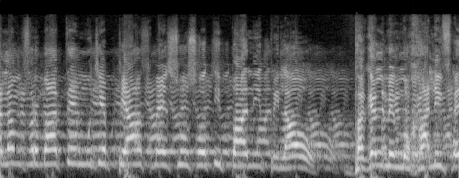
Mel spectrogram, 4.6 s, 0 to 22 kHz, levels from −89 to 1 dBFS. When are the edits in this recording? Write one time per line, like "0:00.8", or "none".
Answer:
0:03.3

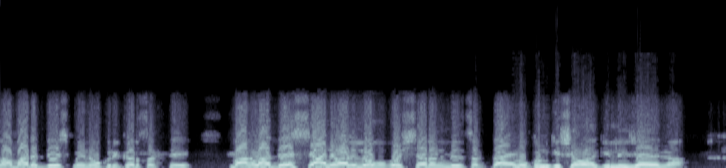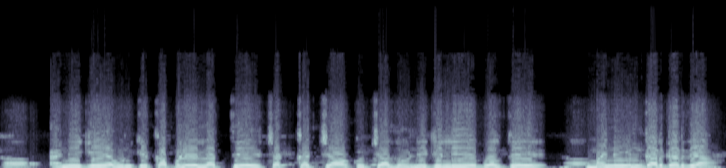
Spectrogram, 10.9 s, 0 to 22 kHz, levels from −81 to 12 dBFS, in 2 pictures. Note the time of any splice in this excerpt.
0:03.9

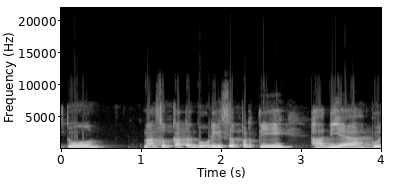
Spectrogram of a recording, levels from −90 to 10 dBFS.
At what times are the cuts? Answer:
0:03.0

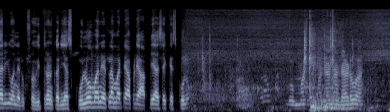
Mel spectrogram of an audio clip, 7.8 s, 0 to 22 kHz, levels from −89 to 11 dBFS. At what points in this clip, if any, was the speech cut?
0:03.7

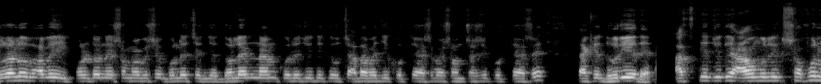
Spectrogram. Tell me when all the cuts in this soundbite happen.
0:06.6

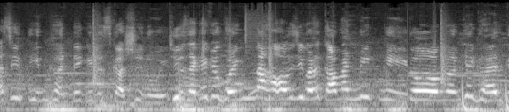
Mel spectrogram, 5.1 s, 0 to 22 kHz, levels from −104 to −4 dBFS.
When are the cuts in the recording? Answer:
0:01.7
0:03.9

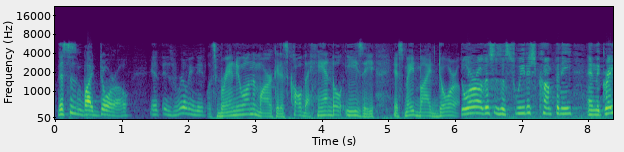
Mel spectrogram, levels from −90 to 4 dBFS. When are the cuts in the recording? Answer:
0:02.3
0:06.0

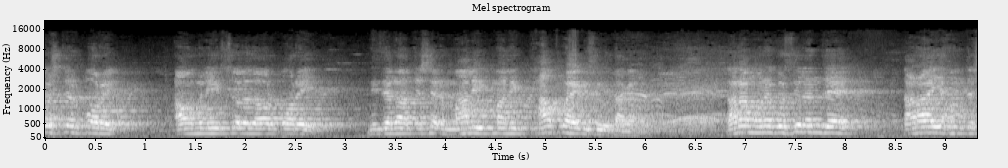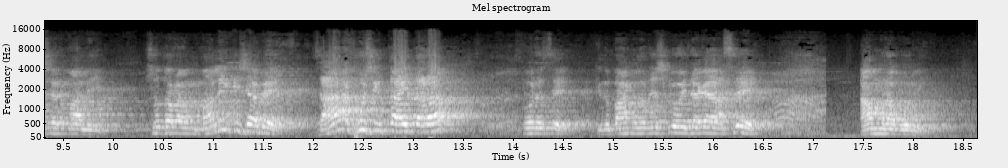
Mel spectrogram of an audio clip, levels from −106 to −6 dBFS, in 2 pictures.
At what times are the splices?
none

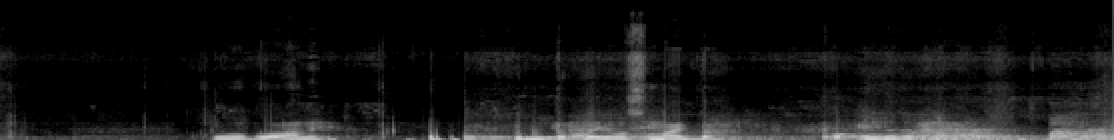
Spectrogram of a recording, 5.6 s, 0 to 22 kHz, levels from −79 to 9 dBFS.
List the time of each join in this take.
0:02.3

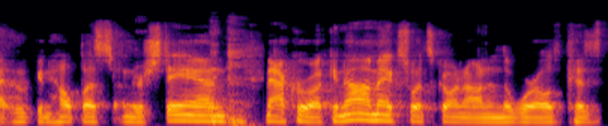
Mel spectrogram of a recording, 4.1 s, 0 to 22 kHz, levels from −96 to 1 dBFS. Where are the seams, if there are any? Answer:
0:01.7

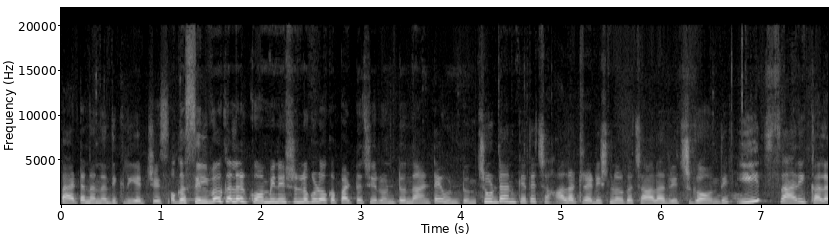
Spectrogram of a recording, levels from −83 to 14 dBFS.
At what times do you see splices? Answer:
0:01.0
0:04.1
0:06.6

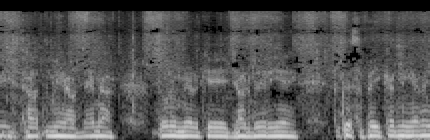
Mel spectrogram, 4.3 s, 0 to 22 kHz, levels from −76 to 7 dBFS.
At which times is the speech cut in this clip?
none

